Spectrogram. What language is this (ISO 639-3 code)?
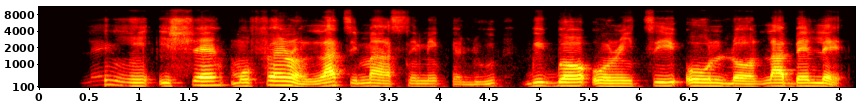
yor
